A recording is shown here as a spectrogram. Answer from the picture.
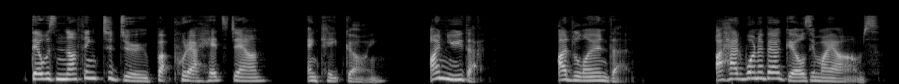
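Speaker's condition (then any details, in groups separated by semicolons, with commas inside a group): No condition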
